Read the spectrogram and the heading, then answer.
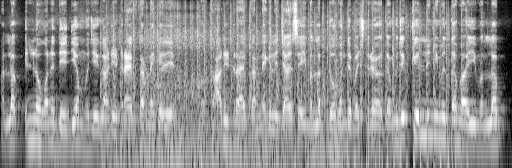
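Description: A hoarse young man with a cold from Pakistan, giving chatty, playfully indignant commentary over his own gameplay as a gaming channel host. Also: on the high side, steady tone, brisk, very noisy.

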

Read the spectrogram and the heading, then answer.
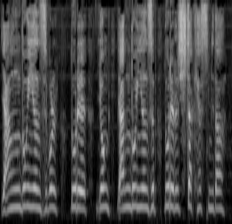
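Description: A man's voice: very high voice, flat delivery, moderate pace, darkish tone, no room sound, highs cut off. A man voicing a hapless, self-pitying female office clerk who tells her story plaintively in a radio dramatization. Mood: flustered.

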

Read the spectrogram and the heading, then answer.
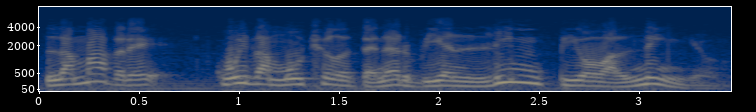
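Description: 1940s film narrator, man, expressive swooping pitch. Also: a little slow. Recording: dull lo-fi 1940s film soundtrack.

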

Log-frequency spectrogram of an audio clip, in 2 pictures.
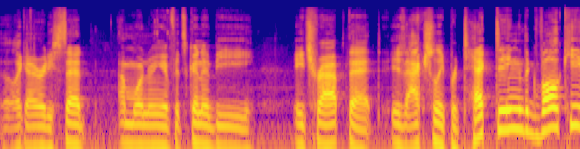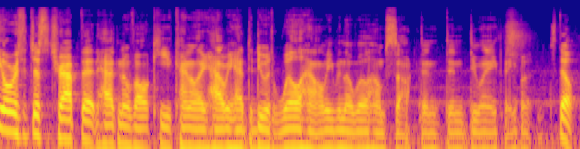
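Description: A man's voice: mid-range voice, a bit bright, slight background noise. A man giving casual live gameplay commentary, offhand and profane, musing aloud. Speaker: gamer recording a walkthrough.

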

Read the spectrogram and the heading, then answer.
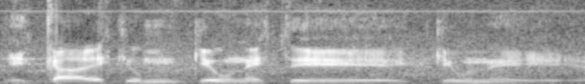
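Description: A man's voice: mid-range voice, measured pace. A man in his sixties, a defense lawyer talking to reporters outdoors into handheld mics, insistent and full of rhetorical questions. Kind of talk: press interview. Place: outdoors by a detention unit. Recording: outdoor street noise.

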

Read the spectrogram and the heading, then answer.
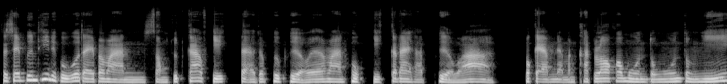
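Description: Guy, mid pitch, doing a chatty step by step computer tutorial voiceover. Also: fast, few pauses, a little mellow. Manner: instructional, conversational with polite particles. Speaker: tutorial host. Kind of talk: casual step-by-step software tutorial.

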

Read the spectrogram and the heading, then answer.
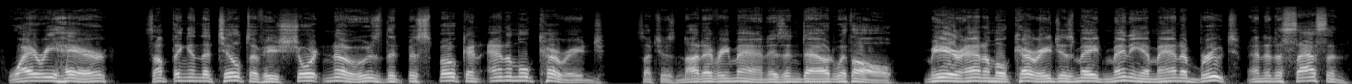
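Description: Picture a frontier lawman of the Old West, acted out by a man, telling his memories in a dramatic reading. He is plainspoken and deliberate, with a literary turn of phrase. The voice sits at a medium pitch in a very dry recording. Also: a bit bright, no room sound, natural voice. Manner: measured, deliberate, literary storytelling. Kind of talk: dramatic reading of printed quotes.

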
